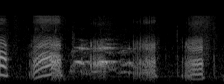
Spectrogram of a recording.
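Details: Newborn Dogo Argentino puppies, born December 2009, sired by champion Apollo out of Legend Corazon De Baili, giving high, wavering squeals; three rising-falling whines with rich overtones, separated by a softer murmuring cry.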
